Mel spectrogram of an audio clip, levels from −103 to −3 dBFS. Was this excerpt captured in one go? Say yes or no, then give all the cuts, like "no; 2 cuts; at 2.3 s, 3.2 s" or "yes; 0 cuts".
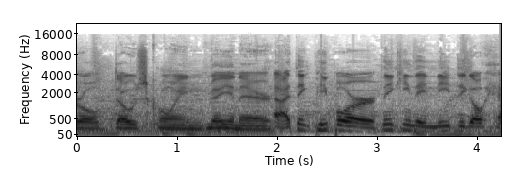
no; 3 cuts; at 1.3 s, 2.0 s, 3.0 s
